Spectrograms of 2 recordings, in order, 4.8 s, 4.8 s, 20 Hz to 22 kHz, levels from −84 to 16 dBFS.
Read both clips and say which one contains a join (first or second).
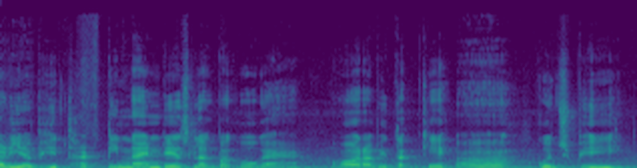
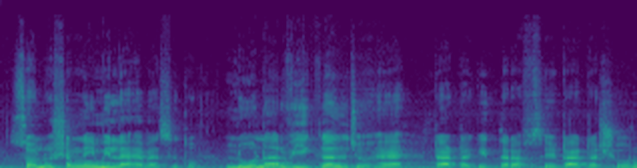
second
